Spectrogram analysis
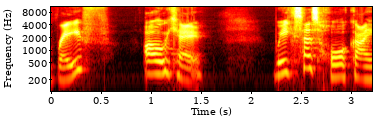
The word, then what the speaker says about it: Ralph: It's Ralph, pronounced Rafe.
